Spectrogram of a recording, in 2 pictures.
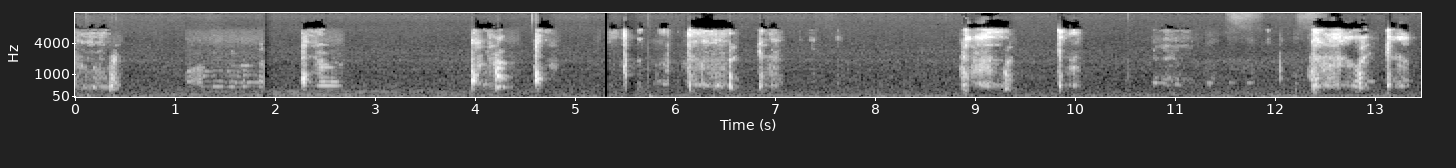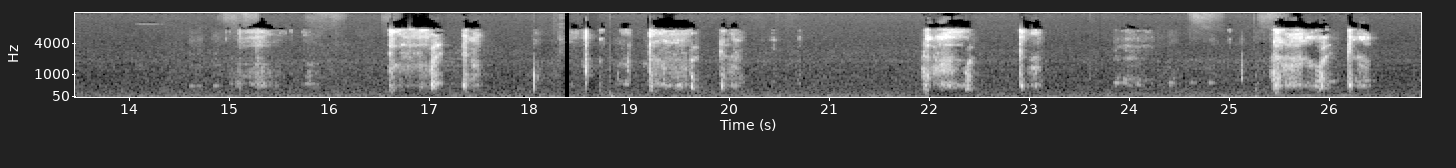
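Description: Repeated forceful coughs in clusters, with throat clearing between bursts, forming a prolonged coughing fit.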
